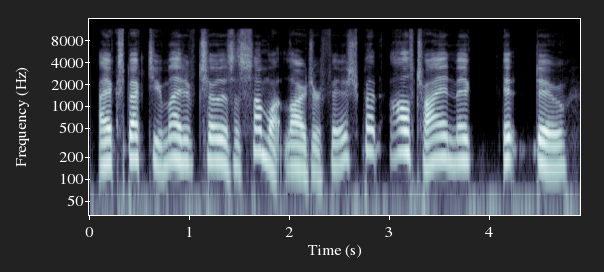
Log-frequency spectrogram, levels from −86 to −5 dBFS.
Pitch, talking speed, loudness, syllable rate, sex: 175 Hz, 210 wpm, -18 LUFS, 5.4 syllables/s, male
